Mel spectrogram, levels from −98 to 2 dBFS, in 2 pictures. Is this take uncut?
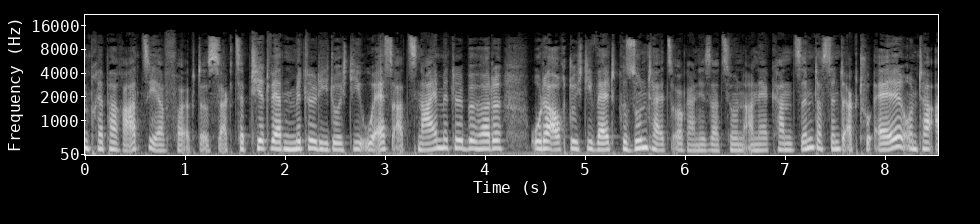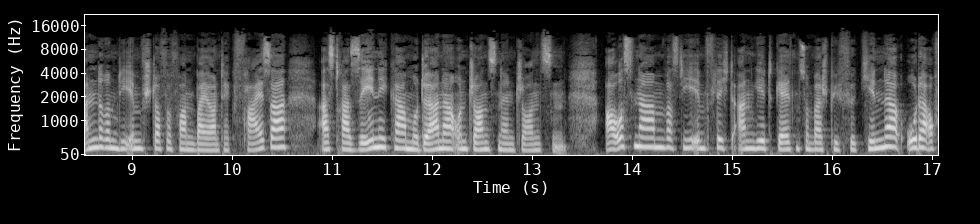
yes; 0 cuts

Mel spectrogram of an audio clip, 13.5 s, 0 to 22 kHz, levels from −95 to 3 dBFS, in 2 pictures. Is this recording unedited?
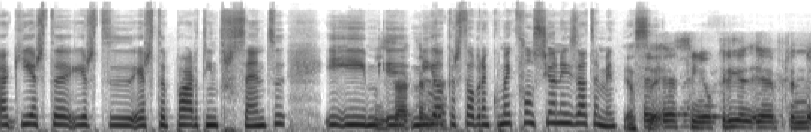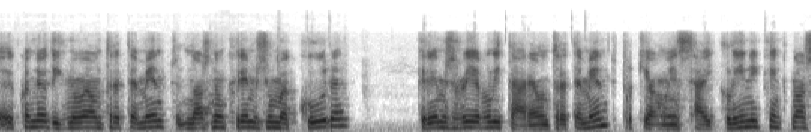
no; 1 cut; at 5.1 s

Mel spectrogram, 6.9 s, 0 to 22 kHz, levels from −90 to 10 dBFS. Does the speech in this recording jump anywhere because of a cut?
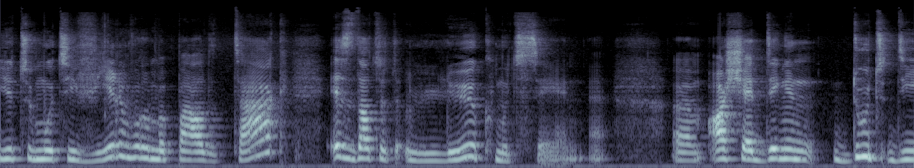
no; 0 cuts

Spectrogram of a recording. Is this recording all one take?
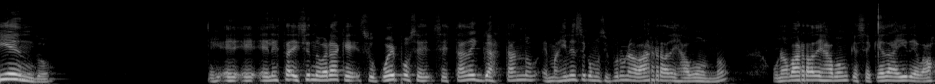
yes; 0 cuts

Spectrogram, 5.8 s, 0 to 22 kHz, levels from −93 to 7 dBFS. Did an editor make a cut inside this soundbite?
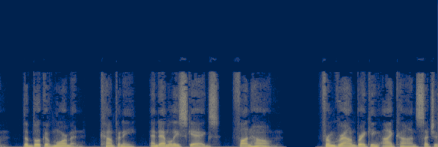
yes; 1 cut; at 1.3 s

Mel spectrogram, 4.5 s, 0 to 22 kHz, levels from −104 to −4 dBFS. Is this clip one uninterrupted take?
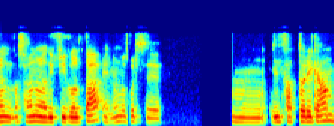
no; 1 cut; at 1.7 s

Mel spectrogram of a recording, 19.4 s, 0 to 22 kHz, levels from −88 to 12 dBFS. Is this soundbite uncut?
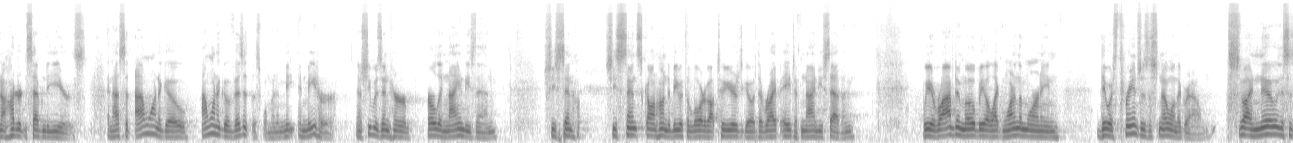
no; 3 cuts; at 1.6 s, 13.6 s, 18.4 s

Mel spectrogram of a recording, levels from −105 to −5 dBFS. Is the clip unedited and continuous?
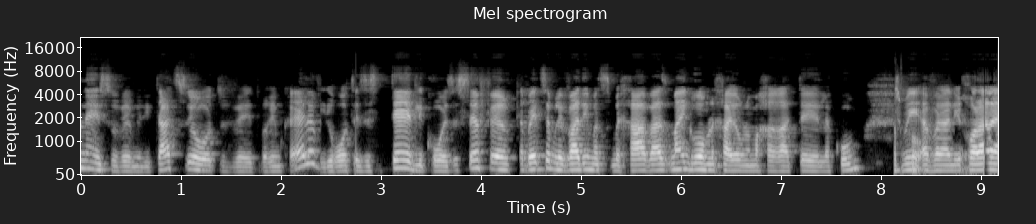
no; 3 cuts; at 2.4 s, 4.4 s, 8.1 s

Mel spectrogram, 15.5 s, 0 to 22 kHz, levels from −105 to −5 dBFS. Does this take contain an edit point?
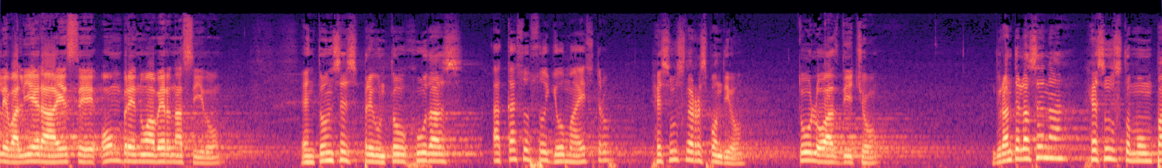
yes; 1 cut; at 6.4 s

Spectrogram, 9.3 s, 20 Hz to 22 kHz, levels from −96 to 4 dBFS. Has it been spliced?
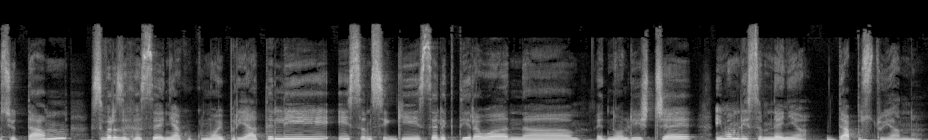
yes; 1 cut; at 7.1 s

